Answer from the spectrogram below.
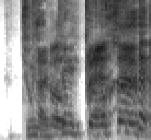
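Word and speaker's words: Katuunko: That this King Katunko. Double check the pronunciation of his name. – The Toydarian King. – He has a name. People appreciate when you call him by their name.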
